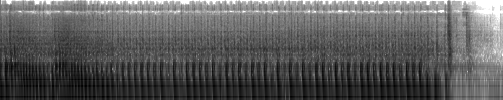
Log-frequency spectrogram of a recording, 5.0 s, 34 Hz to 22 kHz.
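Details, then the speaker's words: 2018 Honda CRF450R: steady idle that runs fine, then a hard regular knock about four per second on every firing pulse until shutdown; owner doubts the crank, suspects maybe clutch cover area, engine to be torn down. Intermittent engine knock. "Once it's cleaned up and we get this weird engine knock issue, it's definitely, I don't think it's the crank. As you can hear, it'll run great like this, and then it'll start."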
